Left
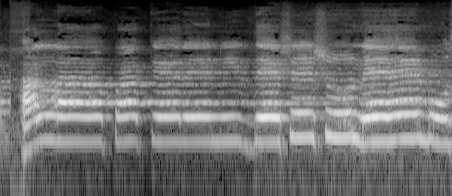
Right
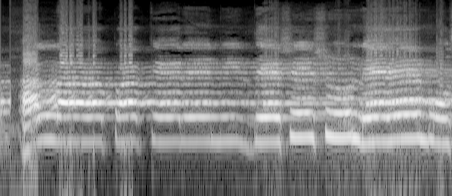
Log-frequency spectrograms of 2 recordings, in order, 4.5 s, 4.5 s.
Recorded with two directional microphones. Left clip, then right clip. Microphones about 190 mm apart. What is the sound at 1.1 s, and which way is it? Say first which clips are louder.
Music: right 9 dB; 30° right (ahead or behind).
